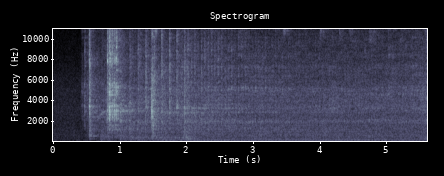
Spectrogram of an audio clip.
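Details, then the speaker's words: Snowblower started briefly after an auger tension adjustment, to check the augers don't spin. Pull-start catches after a couple of coughs, then a steady, even idle with no knocks: normal running. "So we're going to go ahead and start it up real quick. I'm not going to run it very long. I just want to make sure that it is not spinning when we start it."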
